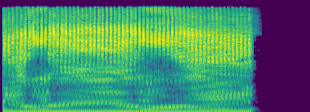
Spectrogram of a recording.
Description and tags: Hello,
This is the sample pack that I completed for the Sound Design course at Slam Academy.
I used Ableton’s Operator and Analog synthesizers and Xfer’s Serum plugin to create this sounds.
All processing was used using Ableton’s stock effects and Serum’s stock effects.
I hope you enjoy my sounds :)
- MilesPerHour
Ableton, Alien, Analog, Electronic, Futuristic, Futuristic-Machines, Machines, Mechanical, Noise, Operator, Sci-fi, Serum, Space, Spacecraft, Take-off, UFO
